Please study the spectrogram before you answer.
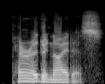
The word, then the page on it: peritonitis: American English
